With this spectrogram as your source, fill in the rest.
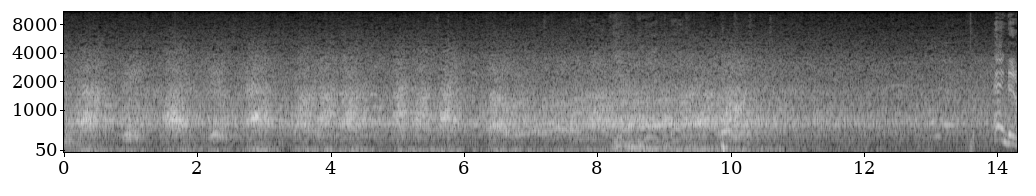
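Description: Stadium crowd noise in a college football video game, Tulsa against Fresno State, a steady loud roar with rhythmic chanting swells, heard under a play-by-play commentator's voice.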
